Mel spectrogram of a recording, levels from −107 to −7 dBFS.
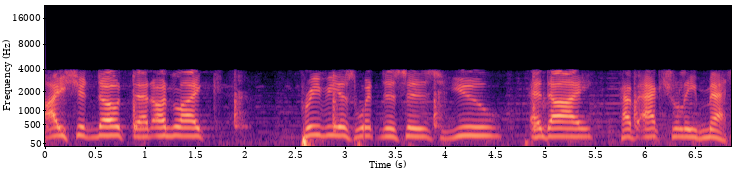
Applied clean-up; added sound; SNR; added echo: none; Clock; 19 dB; none.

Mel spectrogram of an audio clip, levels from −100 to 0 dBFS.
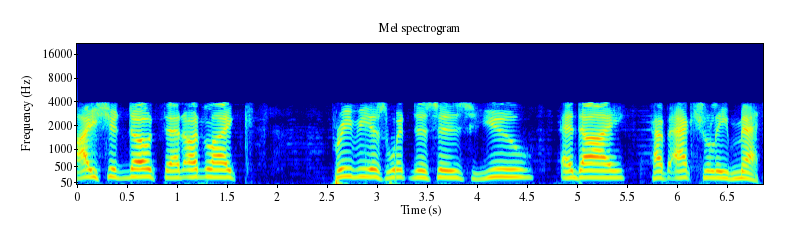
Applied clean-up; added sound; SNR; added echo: neural separator model SepFormer WHAM!.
